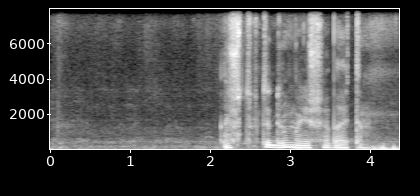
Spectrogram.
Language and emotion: Russian, neutral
